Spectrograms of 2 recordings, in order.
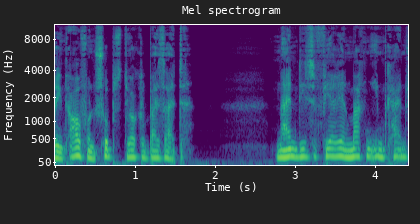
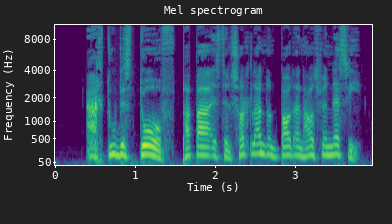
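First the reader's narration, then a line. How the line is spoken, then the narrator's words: Calling out. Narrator (German): ruft Finn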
